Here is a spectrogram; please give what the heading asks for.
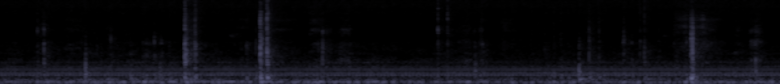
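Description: Irregular clicks of typing on a computer keyboard as someone types up a YouTube live stream and its tags, a few sharper key strikes standing out over a constant low electrical hum. No one speaks.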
